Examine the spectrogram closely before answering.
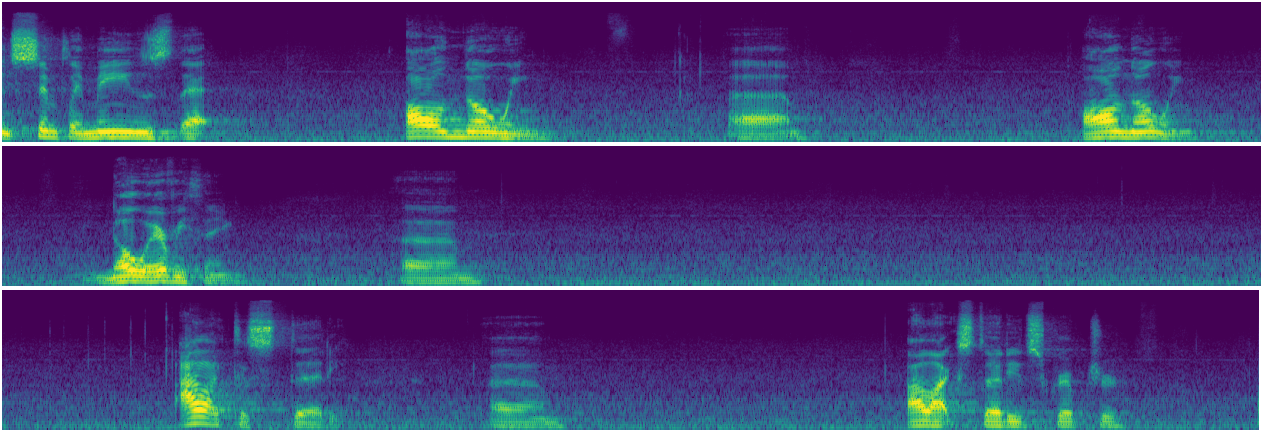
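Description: A middle-aged man speaks calmly into a clip-on microphone, in short phrases with pauses.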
